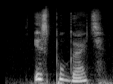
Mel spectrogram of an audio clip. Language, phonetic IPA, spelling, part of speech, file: Russian, [ɪspʊˈɡatʲ], испугать, verb, Ru-испугать.oga
- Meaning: to frighten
